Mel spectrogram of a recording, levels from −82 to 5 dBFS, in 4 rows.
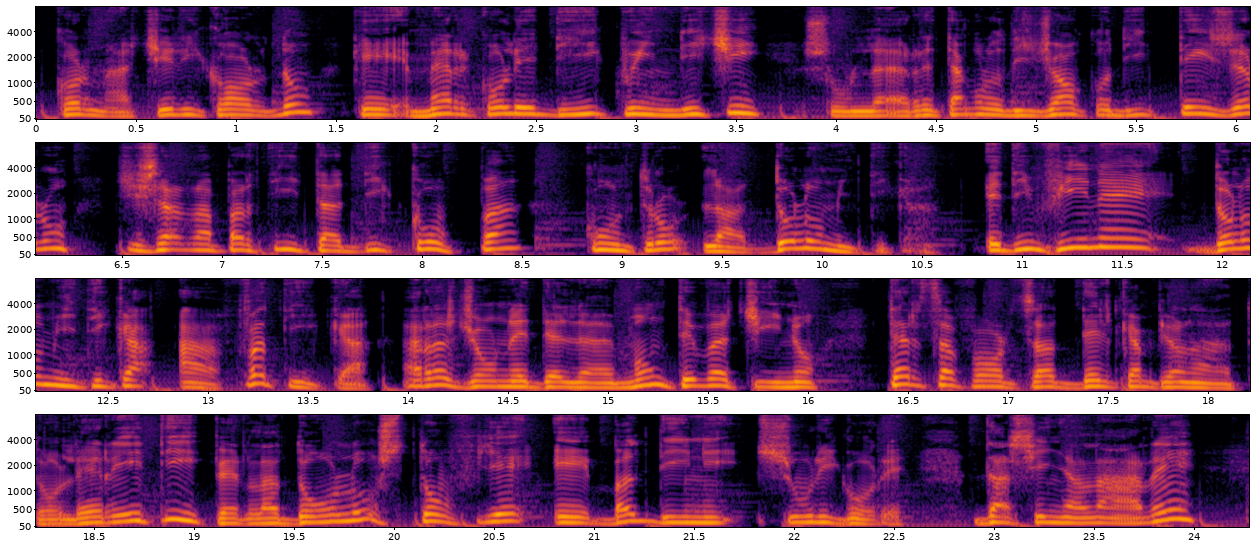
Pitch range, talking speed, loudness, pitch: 135-175 Hz, 110 wpm, -19 LUFS, 150 Hz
